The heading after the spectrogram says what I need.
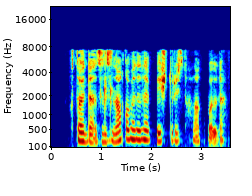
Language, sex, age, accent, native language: Uzbek, female, 18-24, Toshkent shahri, Uzbek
